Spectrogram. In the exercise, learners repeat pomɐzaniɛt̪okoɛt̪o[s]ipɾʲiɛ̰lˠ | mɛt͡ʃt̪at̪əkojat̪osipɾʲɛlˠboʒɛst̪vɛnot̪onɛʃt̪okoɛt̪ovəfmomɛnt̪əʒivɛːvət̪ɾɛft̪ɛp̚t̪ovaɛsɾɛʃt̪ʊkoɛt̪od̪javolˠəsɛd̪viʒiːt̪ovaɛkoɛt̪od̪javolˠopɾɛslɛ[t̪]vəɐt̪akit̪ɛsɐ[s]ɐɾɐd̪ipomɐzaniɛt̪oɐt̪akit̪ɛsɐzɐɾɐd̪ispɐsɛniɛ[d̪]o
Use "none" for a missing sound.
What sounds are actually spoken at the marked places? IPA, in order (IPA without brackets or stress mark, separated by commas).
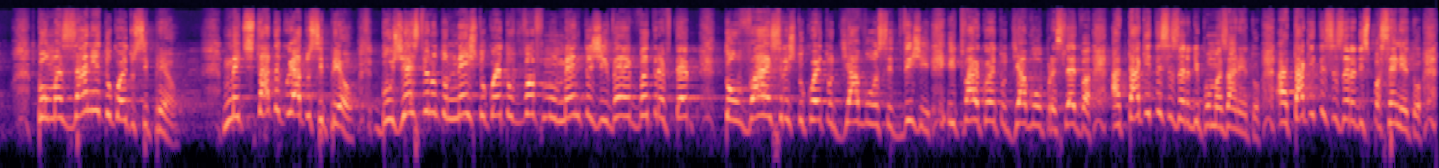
s, d̪, z, t̪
